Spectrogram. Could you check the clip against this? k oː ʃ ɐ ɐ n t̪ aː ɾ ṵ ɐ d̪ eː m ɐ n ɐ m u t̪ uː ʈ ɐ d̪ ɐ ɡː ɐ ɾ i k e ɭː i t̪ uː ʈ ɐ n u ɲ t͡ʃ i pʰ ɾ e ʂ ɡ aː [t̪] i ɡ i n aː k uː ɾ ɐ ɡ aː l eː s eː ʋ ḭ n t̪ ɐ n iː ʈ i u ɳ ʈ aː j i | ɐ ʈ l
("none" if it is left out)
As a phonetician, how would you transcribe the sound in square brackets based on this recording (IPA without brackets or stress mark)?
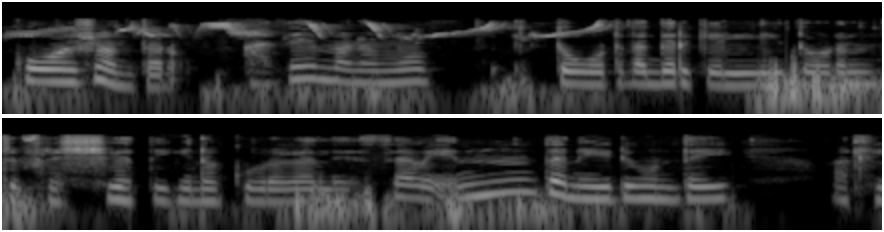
t̪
